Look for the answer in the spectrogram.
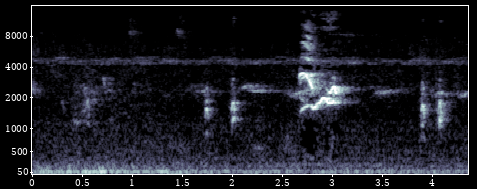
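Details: A female Rufous-bellied Thrush, said to be stirring up a male, gives one short, fluty whistled phrase among a few scattered clipped notes, over a steady high insect-like hum.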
